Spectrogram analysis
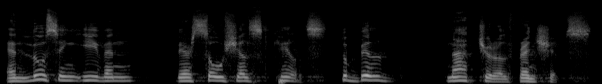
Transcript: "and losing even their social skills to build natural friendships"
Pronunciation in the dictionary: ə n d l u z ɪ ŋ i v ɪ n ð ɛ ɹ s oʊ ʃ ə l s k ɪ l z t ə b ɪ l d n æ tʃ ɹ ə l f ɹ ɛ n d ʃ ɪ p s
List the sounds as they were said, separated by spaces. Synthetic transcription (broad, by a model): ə n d l u s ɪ ŋ i v ɪ n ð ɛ ɹ s oʊ ʃ ə l s k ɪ l s t ə b ɪ l d n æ tʃ ɹ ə l f ɹ ɛ n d ʃ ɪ p s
